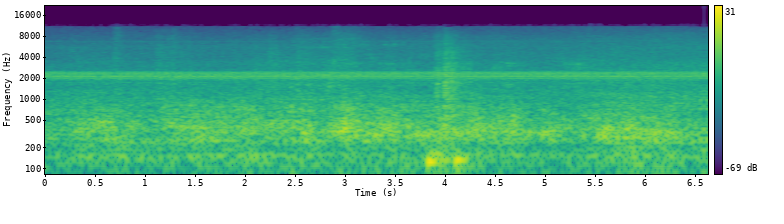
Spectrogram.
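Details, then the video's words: Cicada calling in the city: a continuous, steady high buzzing drone held at one pitch throughout, under a heavier low rumble of traffic with a brief louder thump midway. "เสียงจั๊กจั่นในเมือง Cicada In The City"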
